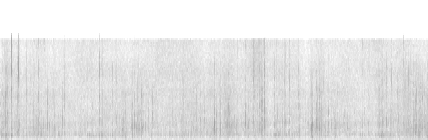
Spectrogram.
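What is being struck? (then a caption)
Stack of thin paper sheets. Fingertips and palms rub, slide over and wrinkle the top sheets of a stack of thin, pale paper sheets on a table. The result is a quiet, steady, bright rustle full of quick, crisp crinkles and small crackling ticks, with very little low end.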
